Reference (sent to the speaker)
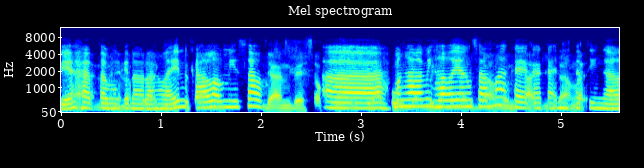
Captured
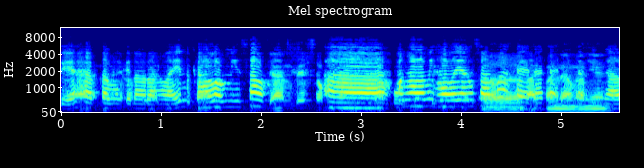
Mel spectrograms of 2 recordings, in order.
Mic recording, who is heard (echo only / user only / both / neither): both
